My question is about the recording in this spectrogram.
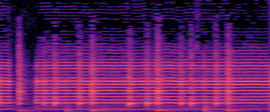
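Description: A nadaswaram plays a couple of short clipped notes, then holds one long loud high note over a steady drone. Thavil drum strokes sound beneath it about twice a second.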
